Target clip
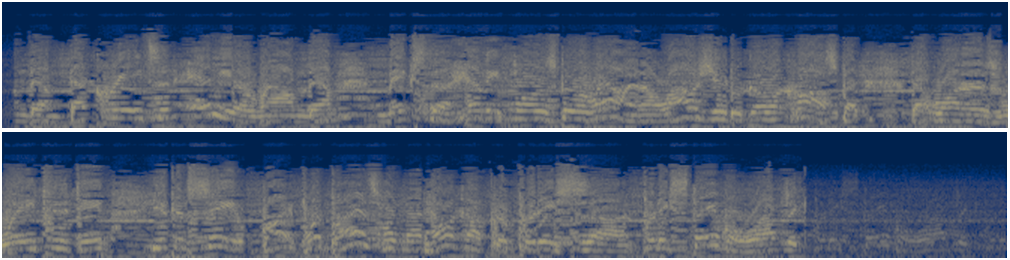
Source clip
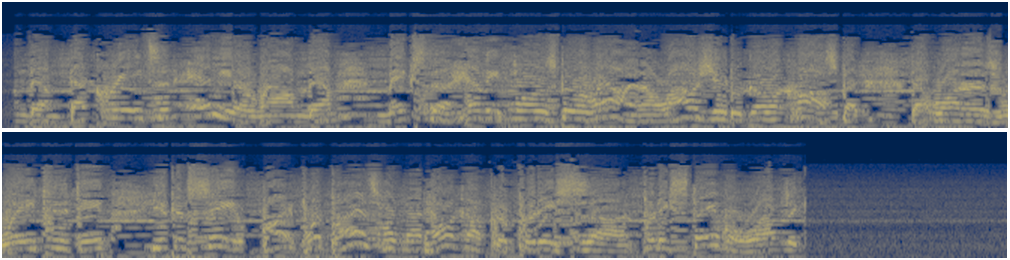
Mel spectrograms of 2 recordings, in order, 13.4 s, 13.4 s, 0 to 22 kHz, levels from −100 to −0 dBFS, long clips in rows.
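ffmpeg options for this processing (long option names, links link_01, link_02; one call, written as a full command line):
ffmpeg -i in.wav -filter_complex "[0:a]asplit=2[link_01][link_02];[link_02]adelay=1137,lowpass=frequency=1600:poles=1,volume=-17.5dB,asplit=2[link_03][link_04];[link_04]adelay=1137,lowpass=frequency=1600:poles=1,volume=0.48,asplit=2[link_05][link_06];[link_06]adelay=1137,lowpass=frequency=1600:poles=1,volume=0.48,asplit=2[link_07][link_08];[link_08]adelay=1137,lowpass=frequency=1600:poles=1,volume=0.48[link_09];[link_01][link_03][link_05][link_07][link_09]amix=inputs=5:normalize=0,volume=-9dB" out.wav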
